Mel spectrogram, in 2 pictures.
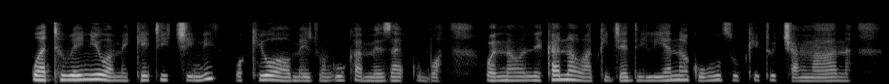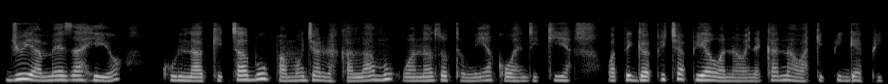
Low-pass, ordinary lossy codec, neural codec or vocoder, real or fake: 7.2 kHz; MP3, 48 kbps; codec, 16 kHz in and 24 kHz out, 0.9 kbps, LongCat-Audio-Codec, four codebook decoder; fake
